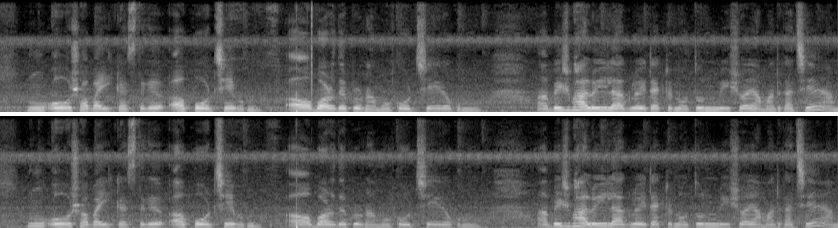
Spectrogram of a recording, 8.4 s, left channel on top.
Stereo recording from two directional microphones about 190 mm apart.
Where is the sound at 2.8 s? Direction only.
15° left (ahead or behind).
